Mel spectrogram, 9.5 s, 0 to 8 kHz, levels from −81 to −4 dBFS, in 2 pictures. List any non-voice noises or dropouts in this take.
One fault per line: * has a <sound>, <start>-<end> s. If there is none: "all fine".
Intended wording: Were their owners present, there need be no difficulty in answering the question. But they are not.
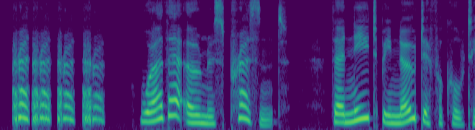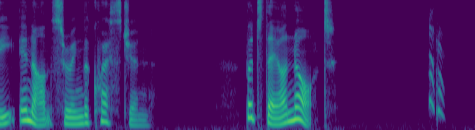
* has a laugh, 0.1-1.1 s
* has a chirp, 9.0-9.2 s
